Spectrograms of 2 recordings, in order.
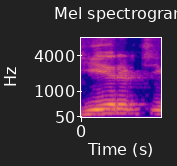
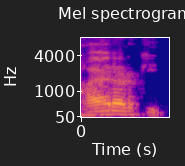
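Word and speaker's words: hierarchy: আচ্ছা হায়ার আর কি, এটার উচ্চারণটা কিন্তু সম্পূর্ণ আলাদা, এটার উচ্চারণ করলে হিয়ের এর চি হয়, না এটা হিয়ের এর চি না, এটা হায়ার আর কি।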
